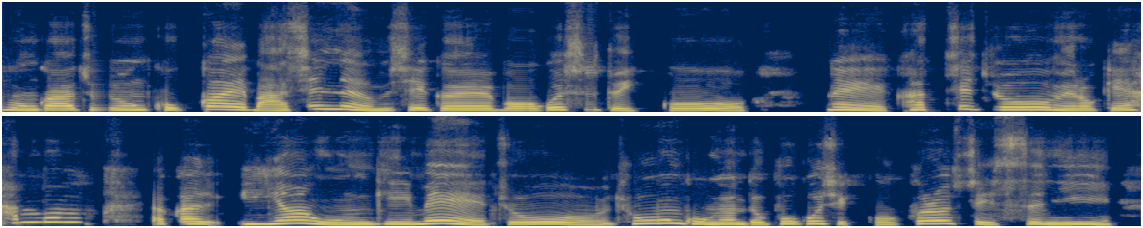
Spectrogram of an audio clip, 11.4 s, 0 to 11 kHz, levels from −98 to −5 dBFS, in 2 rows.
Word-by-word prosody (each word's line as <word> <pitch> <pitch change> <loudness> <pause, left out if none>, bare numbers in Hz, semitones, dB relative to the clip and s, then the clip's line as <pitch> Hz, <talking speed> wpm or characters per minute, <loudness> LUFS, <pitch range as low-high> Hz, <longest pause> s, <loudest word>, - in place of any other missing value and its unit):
뭔가 220 -2 +3
좀 225 0 -3
고가의 270 +4 +2
맛있는 275 - +1
음식을 210 0 0
먹을 200 +6 0
수도 240 -6 -5
있고 200 0 -1 0.4
네. 235 -7 +2
같이 255 +6 -4
좀 270 -3 +2
이렇게 205 +1 -2
1 360 - -2
번 435 0 0 0.4
약간 250 -2 +1
이왕 280 +8 +4
온 210 -2 +1
김에 225 -1 +3
좀 220 -4 0
좋은 310 +2 +2
공연도 220 -4 0
보고 250 +4 -1
싶고 210 -6 -7
그럴 290 +2 +2
수 235 -5 -5
있으니 215 0 -1
225 Hz, 260 characters per minute, -24 LUFS, 210-270 Hz, 0.4 s, 이왕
